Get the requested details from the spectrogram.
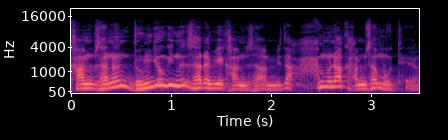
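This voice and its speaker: The speech comes at a fairly slow pace. The recording is very clean, with a silent background. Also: man. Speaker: pastor. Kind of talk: funeral sermon. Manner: loud.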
